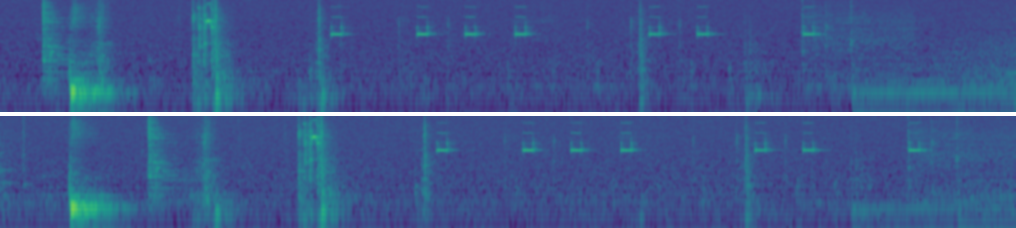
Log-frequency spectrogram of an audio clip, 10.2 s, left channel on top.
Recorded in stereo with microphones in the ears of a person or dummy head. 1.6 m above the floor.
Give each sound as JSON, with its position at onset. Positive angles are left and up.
{"t": 0.7, "sound": "a snare drum", "side_deg": -30, "distance_m": 3.5}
